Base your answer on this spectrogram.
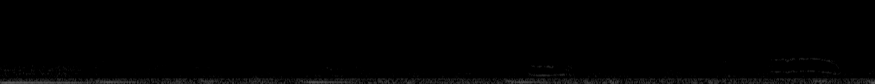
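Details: Australian Terrier puppies from the Redwing litter, 2018, giving thin whimpering whines that bend up and down, a few short cries early, then clearer wavering whines near the middle and end, over a steady low rumble.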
